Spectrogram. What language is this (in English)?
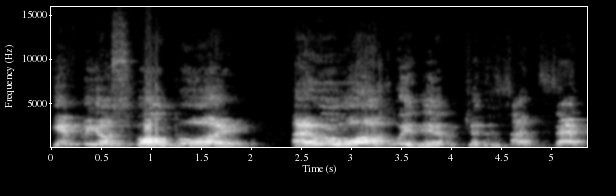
English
